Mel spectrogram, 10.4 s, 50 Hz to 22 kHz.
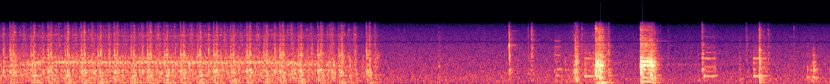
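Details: Singer Quantum L-500 sewing machine, widest 9 mm zigzag at 3.0 length: quick even needle chatter about five seconds, then stop and a few light clicks; normal zigzag stitching.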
